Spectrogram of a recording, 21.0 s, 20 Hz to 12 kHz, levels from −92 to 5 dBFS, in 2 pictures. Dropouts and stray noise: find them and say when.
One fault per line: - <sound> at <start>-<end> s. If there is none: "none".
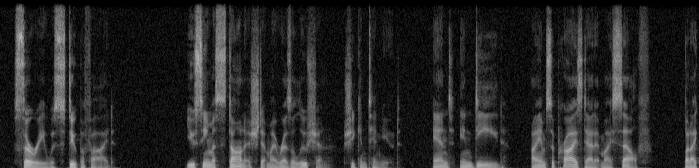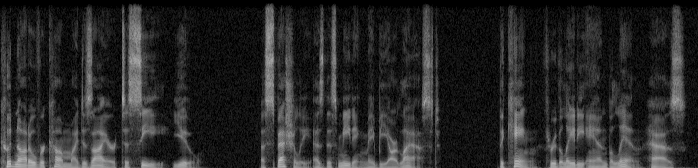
none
